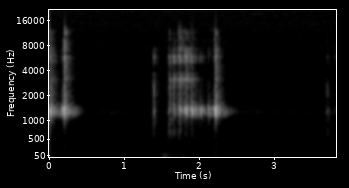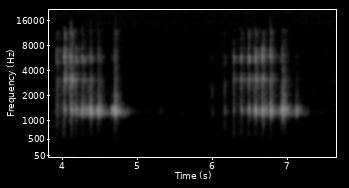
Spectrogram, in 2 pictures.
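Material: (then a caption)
Wood. A wooden stick is scraped along the back ridges and tapped on the head of a palm-sized, hollow, carved reddish-brown wooden frog guiro held in one hand. The clip has four short bursts of quick, dry, hollow clicks, each ringing with a woody tone around 1.3 kHz and some brighter overtones. Each click dies away almost instantly, with silence between the bursts.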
